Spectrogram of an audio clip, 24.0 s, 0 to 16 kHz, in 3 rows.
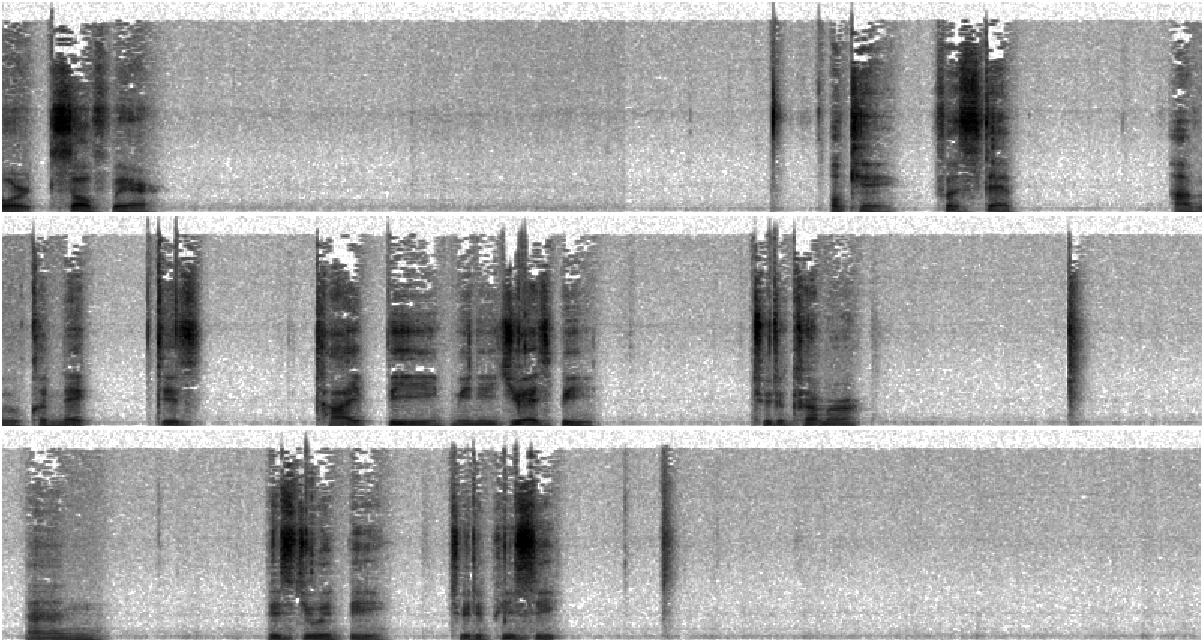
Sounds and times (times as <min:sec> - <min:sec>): Speech: 0:00.0 - 0:01.1, 0:05.5 - 0:06.8, 0:07.8 - 0:09.4, 0:10.1 - 0:12.0, 0:13.0 - 0:13.8, 0:16.2 - 0:16.8, 0:17.8 - 0:19.8.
